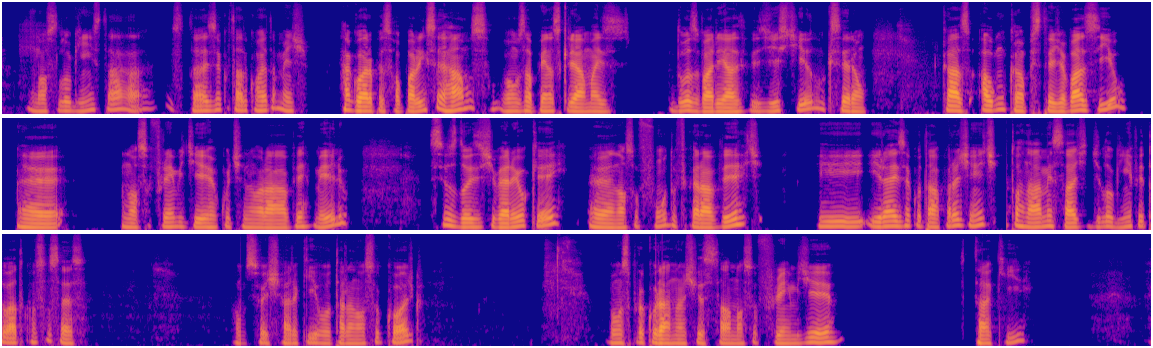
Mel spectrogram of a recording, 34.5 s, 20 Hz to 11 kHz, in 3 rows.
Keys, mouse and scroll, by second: 32.0-34.4 drag.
